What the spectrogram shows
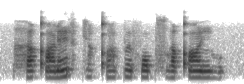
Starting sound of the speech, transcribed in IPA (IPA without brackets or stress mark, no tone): h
